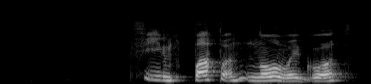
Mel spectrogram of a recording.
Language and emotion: Russian, sad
